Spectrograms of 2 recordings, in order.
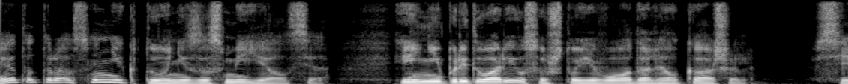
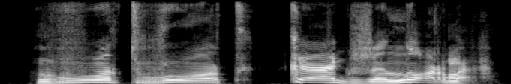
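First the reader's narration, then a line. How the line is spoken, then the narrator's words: Growled. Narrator (Russian): прорычал Пелхим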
